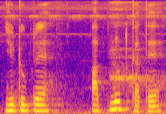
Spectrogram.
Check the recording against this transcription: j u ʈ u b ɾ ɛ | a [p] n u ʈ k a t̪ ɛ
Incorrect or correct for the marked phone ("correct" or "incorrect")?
correct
